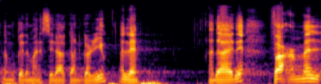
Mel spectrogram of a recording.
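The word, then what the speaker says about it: فاعمل: ഇദാ അലിംത ഫഅമൽ ബിഇൽമിക ഇഅമൽ ബിഇൽമിക എന്നുള്ള രണ്ട് ഉദാഹരണങ്ങൾ ഒന്ന് നോക്കിയാൽ നമുക്കത് മനസ്സിലാക്കാൻ കഴിയും, അല്ലേ? അതായത് ഫഅമൽ എന്നുള്ളിടത്ത് നമ്മൾ ആ ഹംസയെ ഉച്ചരിക്കാൻ പാടില്ല, ഫഇഅമൽ എന്ന് പറയാൻ പാടില്ല, മറിച്ച് ഫഅമൽ എന്ന് മാത്രമേ പറയാവൂ.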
